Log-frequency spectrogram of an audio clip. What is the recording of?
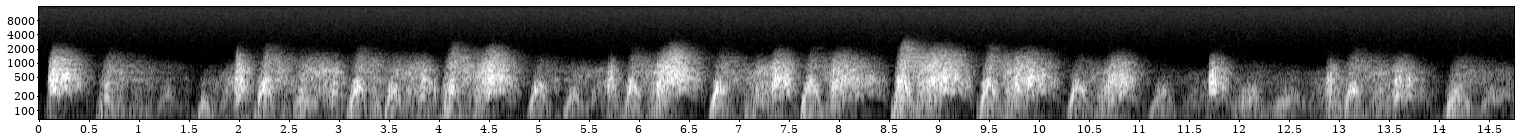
The tinman has a heart murmur. I am supposed to be fixing the grill with a piece of sheet metal but when I picked it up I heard the noise and could not resist. All I hear is more hiss. Must be the Samson USB microphone.
heart, metal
